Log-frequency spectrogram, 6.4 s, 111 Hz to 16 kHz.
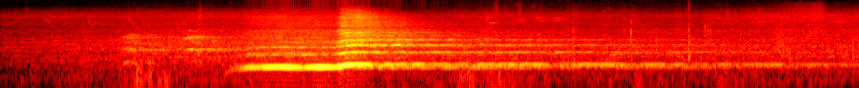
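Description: Steam whistle of the DR class 52 steam locomotive 52 1360-8, one long blast that swells in, steps slightly up in pitch about two and a half seconds in, and then fades away.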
